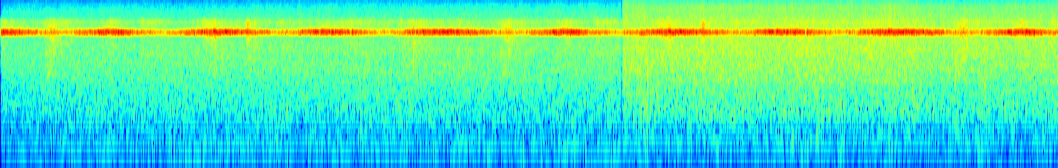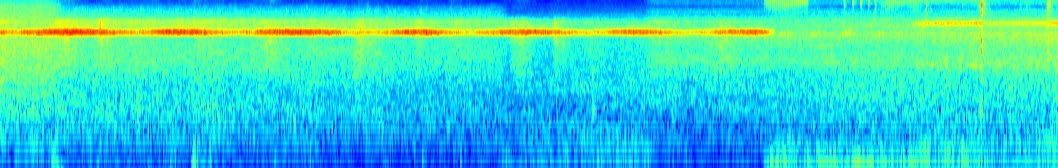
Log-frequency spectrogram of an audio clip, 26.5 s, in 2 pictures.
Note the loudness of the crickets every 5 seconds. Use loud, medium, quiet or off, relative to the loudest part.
loud, loud, loud, loud, medium, medium.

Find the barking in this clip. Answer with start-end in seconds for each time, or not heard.
not heard.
